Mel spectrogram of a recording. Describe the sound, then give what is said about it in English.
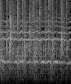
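An audience claps together as a clap offering to the Lord, a dense, steady wash of applause, loud and continuous throughout, with a faint sustained tone ringing underneath. “Give the Lord a clap offering. A better clap offering.”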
